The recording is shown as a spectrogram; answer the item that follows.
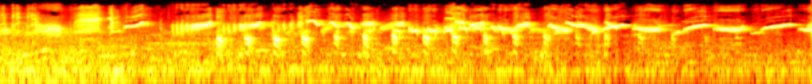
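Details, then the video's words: Chinese hwamei pair singing in duet while dancing and flicking wings: loud, varied warbled song of quick rising and falling whistled notes, a rapid series of short repeated slurs mid-clip, then clear upslurred whistles. "Birds Garrulax canorus singing: dancing, duet fin wings, wonderful warble songs"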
